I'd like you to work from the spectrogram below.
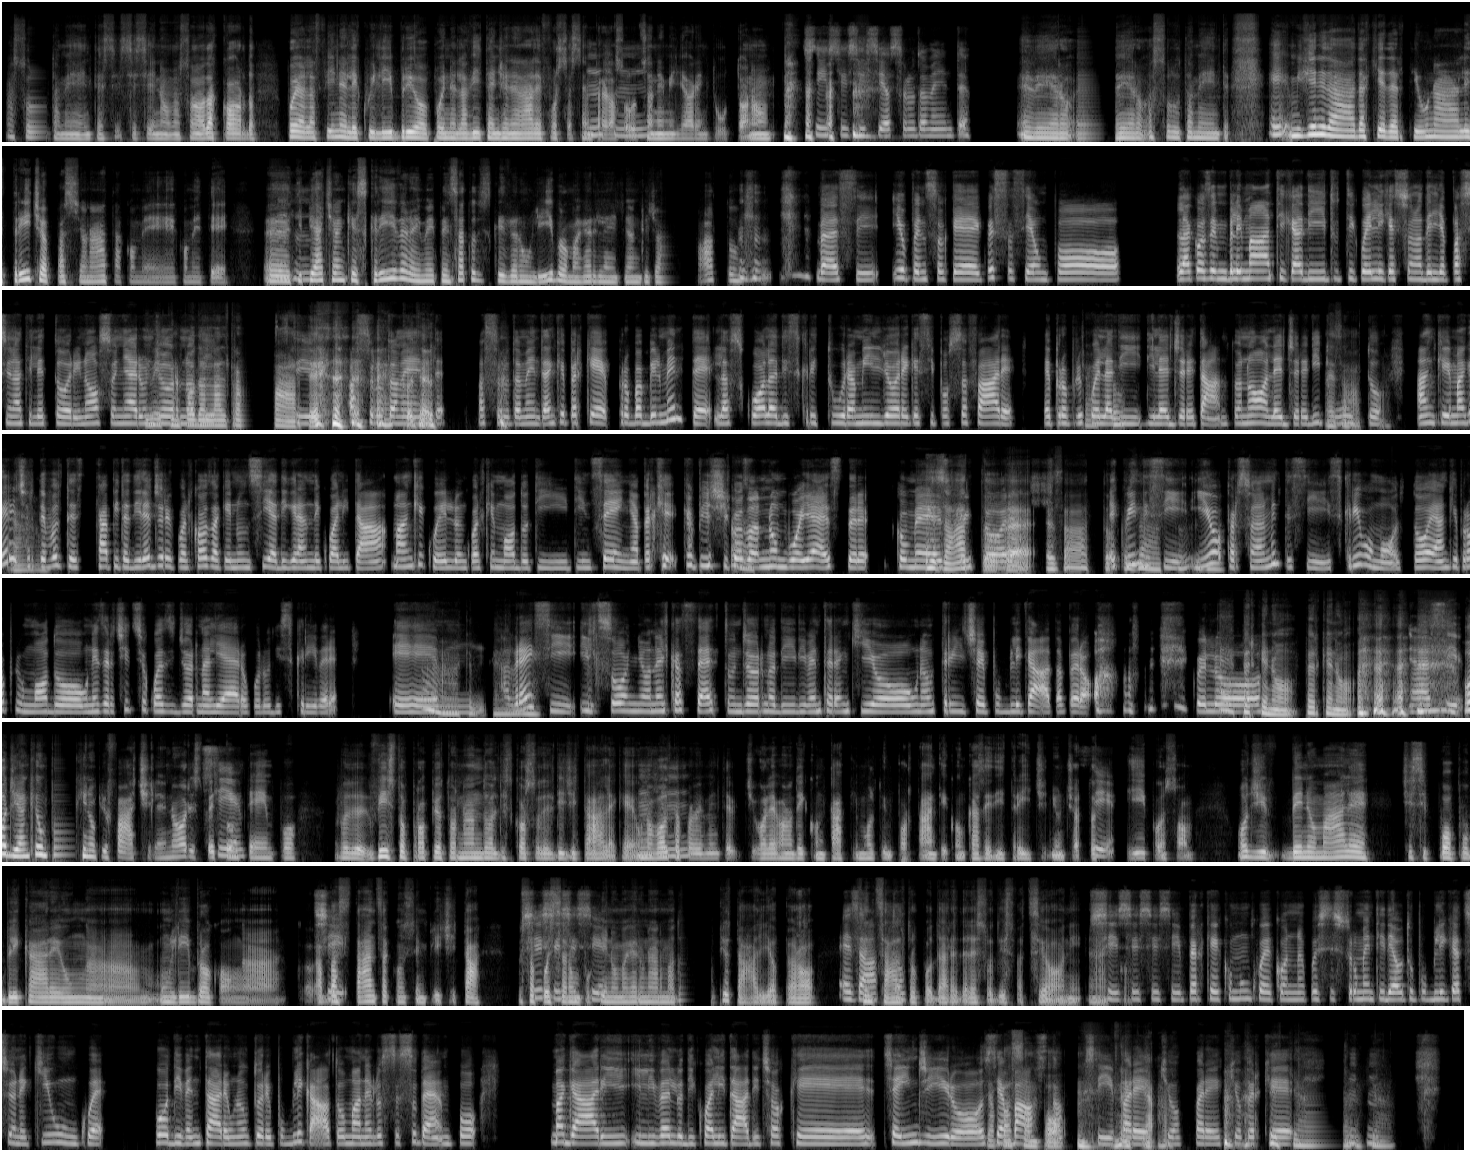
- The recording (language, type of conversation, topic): Italian, podcast, Come ti sei avvicinato alla lettura e ai libri?
- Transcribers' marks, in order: chuckle; laughing while speaking: "Mh-mh"; chuckle; laughing while speaking: "ecco dal"; chuckle; "proprio" said as "propio"; other background noise; chuckle; tapping; "probabilmente" said as "probilmente"; chuckle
